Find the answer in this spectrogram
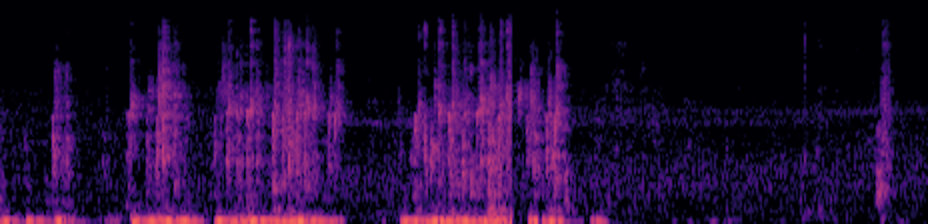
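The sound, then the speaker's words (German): Clatter of someone typing a message on a computer keyboard in quick bursts for about six seconds, with dull knocks on the desk underneath, then the keys fall quiet. “Ja, ich schreibe ihn mal.”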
